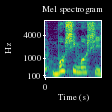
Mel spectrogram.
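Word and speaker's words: もしもし: clearly the same sound moshimoshi but here aerith actually says moshimosh so the she just kind of turns into a shh right that kind of sound you'll often notice this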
